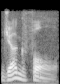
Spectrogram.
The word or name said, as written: jugful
